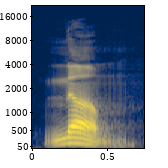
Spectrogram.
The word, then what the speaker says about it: numb: bomb bomb num num so each of these words is spelled with a B on the ending but none of them have that b pronounced so check this out even if we add more letters onto those words the B remains silent so instead of saying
